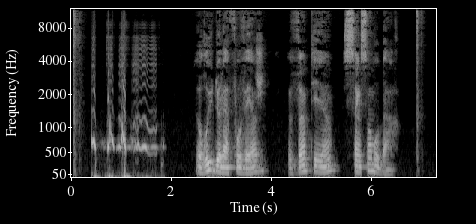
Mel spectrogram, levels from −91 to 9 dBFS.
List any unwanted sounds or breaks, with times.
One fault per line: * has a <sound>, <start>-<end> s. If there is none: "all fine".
* has a bark, 0.4-1.9 s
